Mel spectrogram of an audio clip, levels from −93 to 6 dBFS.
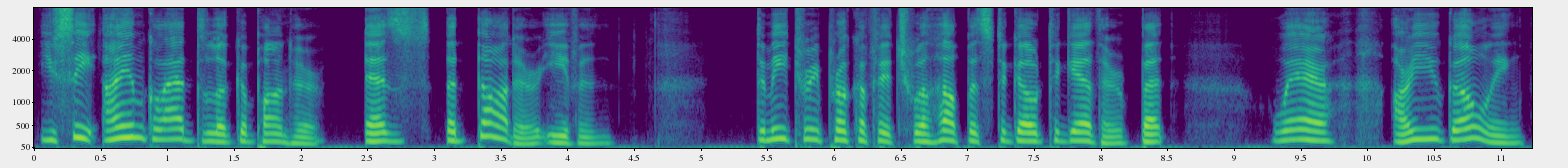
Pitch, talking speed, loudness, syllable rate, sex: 180 Hz, 140 wpm, -17 LUFS, 4.3 syllables/s, male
